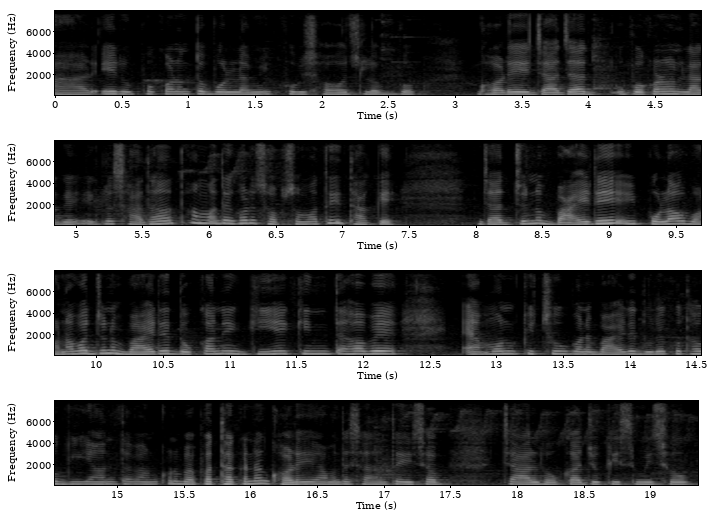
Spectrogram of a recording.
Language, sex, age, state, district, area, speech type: Bengali, female, 30-45, West Bengal, Paschim Bardhaman, urban, spontaneous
